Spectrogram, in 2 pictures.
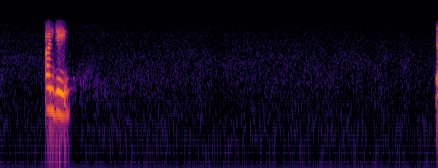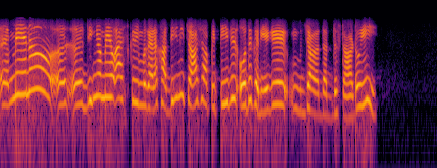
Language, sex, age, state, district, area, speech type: Dogri, female, 18-30, Jammu and Kashmir, Udhampur, rural, conversation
